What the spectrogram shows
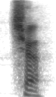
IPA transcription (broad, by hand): tɕ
